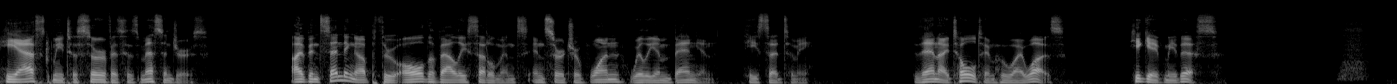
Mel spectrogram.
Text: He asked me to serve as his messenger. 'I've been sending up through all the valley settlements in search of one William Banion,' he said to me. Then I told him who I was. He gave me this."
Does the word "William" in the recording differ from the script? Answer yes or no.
no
